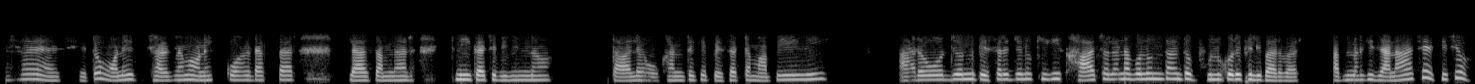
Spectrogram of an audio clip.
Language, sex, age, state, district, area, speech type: Bengali, female, 60+, West Bengal, Jhargram, rural, conversation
